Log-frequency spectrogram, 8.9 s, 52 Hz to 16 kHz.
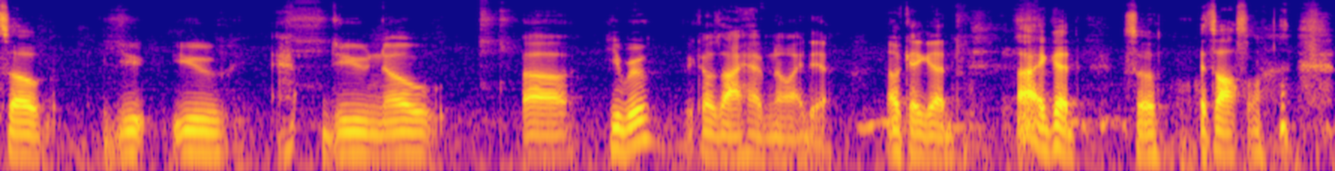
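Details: Adult man, a former paramedic, with Broca's aphasia from a stroke during heart surgery in 2007, about 10 years earlier; difficulty with names, numbers, reading and writing; had OT, PT and speech therapy; Broca's (expressive) aphasia.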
